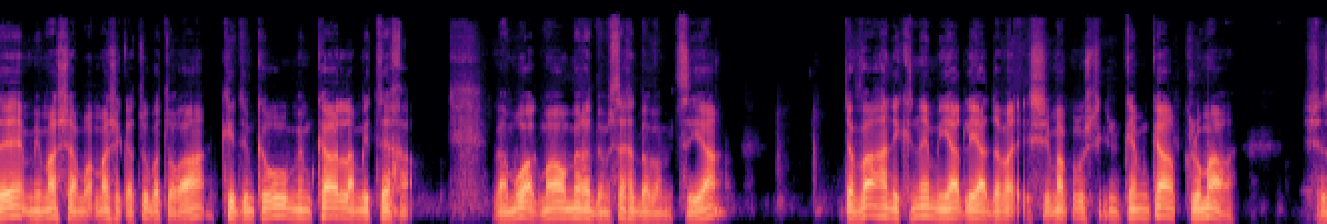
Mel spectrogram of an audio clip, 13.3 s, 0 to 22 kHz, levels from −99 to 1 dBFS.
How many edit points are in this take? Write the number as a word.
one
